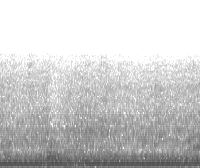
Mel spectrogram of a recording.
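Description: A steady low hum that keeps an even pitch throughout, over a faint wash of background noise.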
